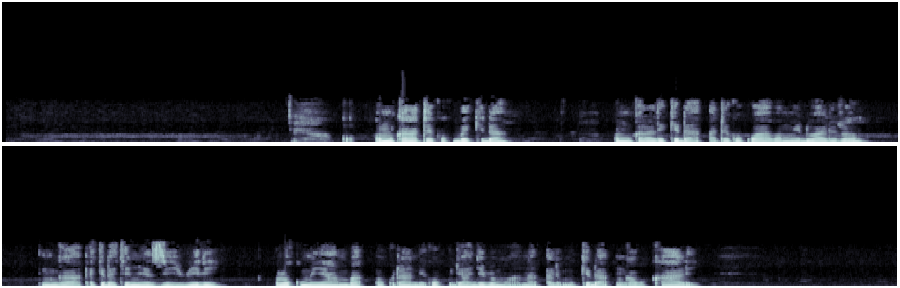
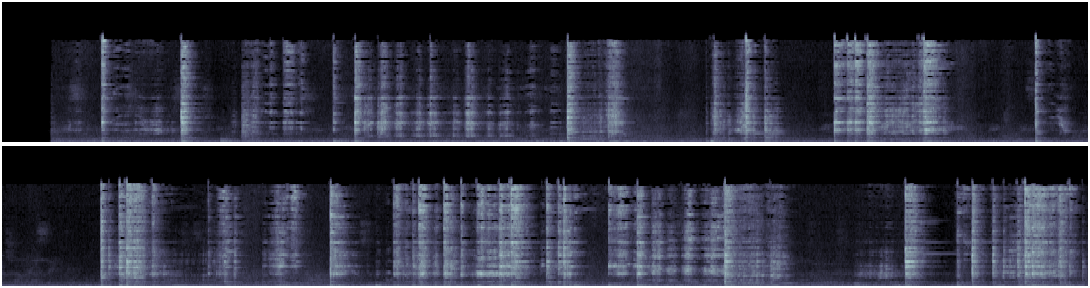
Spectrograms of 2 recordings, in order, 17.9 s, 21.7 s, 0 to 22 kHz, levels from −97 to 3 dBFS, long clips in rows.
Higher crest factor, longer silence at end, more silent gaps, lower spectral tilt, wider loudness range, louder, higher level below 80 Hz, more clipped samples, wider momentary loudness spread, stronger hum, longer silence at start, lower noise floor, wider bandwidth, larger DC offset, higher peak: second, 20 dB vs 26 dB; first, 2 s vs 0 s; neither; first, -7 dB/octave vs 1.5 dB/octave; about the same, 6 LU vs 6 LU; first, -18 LUFS vs -32 LUFS; first, -48 dBFS vs -62 dBFS; neither; second, 9 LU vs 22 LU; neither; first, 2.9 s vs 0.65 s; first, -80 dBFS vs -64 dBFS; second, 7.2 kHz vs 17 kHz; neither; first, 0 dBFS vs -10 dBFS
